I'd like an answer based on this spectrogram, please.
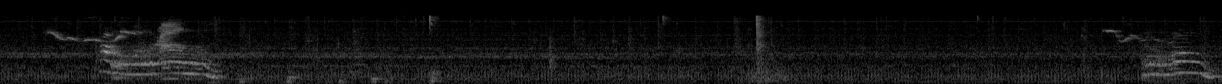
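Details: Domestic cat, female, vocalising in response to whistling: a long, wavering, yowling meow opens, followed by quiet room noise with a few soft clicks, then a second bending, drawn-out meow near the end.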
